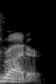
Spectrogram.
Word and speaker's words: Reider: Is it Reider or Reider? – It is Reider.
